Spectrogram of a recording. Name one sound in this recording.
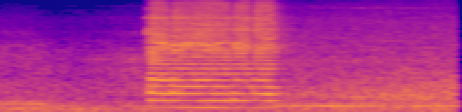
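A truck's air horn blasts loudly.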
